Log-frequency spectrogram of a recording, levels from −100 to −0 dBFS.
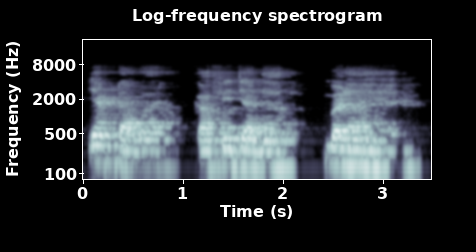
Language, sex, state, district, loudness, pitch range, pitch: Hindi, male, Bihar, Jahanabad, -16 LUFS, 125-135 Hz, 130 Hz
